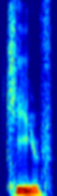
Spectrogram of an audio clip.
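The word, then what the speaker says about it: Kyiv: It's It's It's spelled K Y I V and it's pronounced Keev.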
